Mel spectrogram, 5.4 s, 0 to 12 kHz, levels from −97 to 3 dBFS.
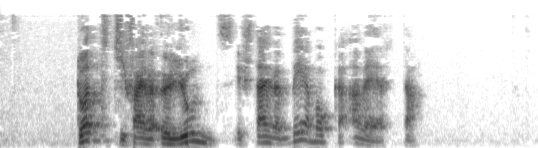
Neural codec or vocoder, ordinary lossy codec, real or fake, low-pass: none; MP3, 32 kbps; real; 10.8 kHz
